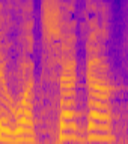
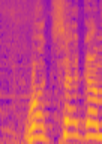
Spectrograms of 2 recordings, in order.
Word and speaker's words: Oaxaca: Oaxaca, dicen. – Oaxaca, sí. – Oaxaca, le dicen. – Oaxaca, ellos. – No sé. – No, se escribe siempre en Oaxaca, como Texas, Texas.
